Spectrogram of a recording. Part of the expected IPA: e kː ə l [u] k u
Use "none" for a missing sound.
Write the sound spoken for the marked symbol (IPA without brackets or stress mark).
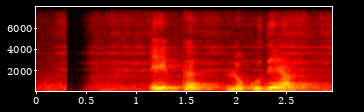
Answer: o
